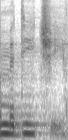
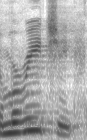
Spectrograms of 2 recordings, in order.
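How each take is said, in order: First: The middle consonant is a D sound. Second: The middle consonant is an R sound. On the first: The speaker calls it wrong. "I obviously said that wrong" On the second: The speaker calls it right. "So Merici"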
